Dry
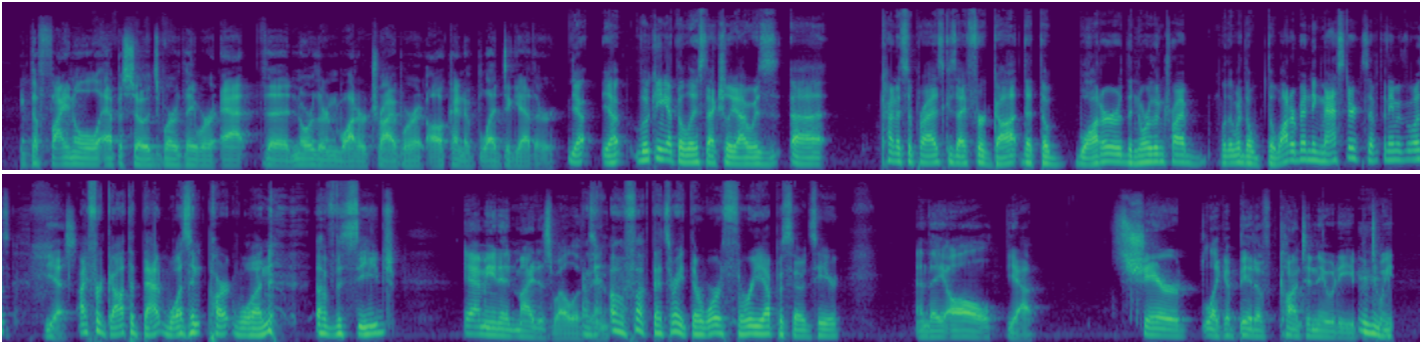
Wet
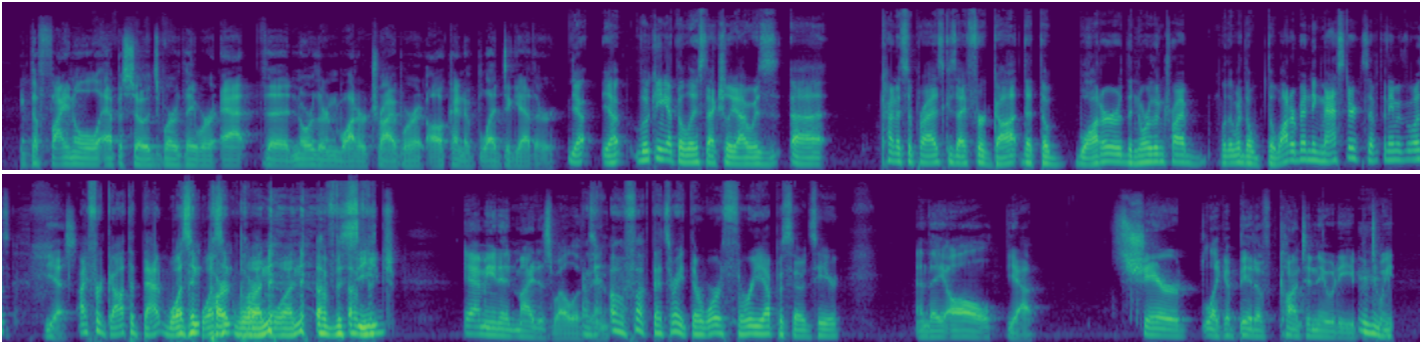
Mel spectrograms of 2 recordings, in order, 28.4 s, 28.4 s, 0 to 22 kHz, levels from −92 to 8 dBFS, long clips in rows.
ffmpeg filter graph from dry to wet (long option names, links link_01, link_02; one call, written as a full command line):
ffmpeg -i in.wav -filter_complex "[0:a]asettb=1/sr,asplit=3[link_01][link_02][link_03];[link_01]atrim=end=15.874[link_04];[link_02]atrim=start=15.87:end=17.91,asetpts=PTS-STARTPTS,afade=type=in:duration=0.004:curve=qsin,afade=type=out:start_time=2.036:duration=0.004:curve=qsin,aecho=1:1:314:0.562,atrim=end_sample=89964,acontrast=62[link_05];[link_03]atrim=start=17.906[link_06];[link_04][link_05]acrossfade=duration=0.004:curve1=hsin:curve2=qsin[link_07];[link_07][link_06]acrossfade=duration=0.004:curve1=qsin:curve2=hsin" out.wav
